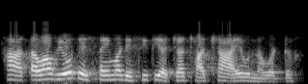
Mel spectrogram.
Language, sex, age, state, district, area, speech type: Sindhi, female, 30-45, Maharashtra, Mumbai Suburban, urban, conversation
